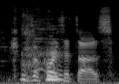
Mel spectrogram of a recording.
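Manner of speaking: normal talking voice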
